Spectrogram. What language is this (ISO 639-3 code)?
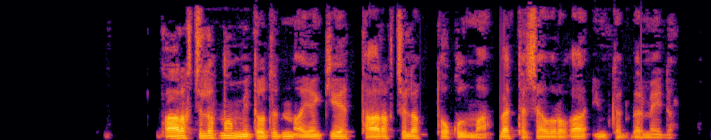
uig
